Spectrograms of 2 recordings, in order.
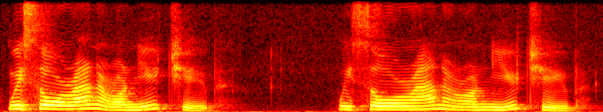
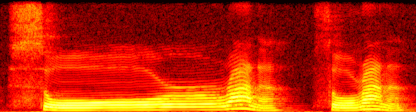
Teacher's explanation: the intrusive R's come between saw and Anna, and between Anna and on. · the word saw ends in a vowel sound, the long or vowel. And therefore you have or going into a of Anna.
